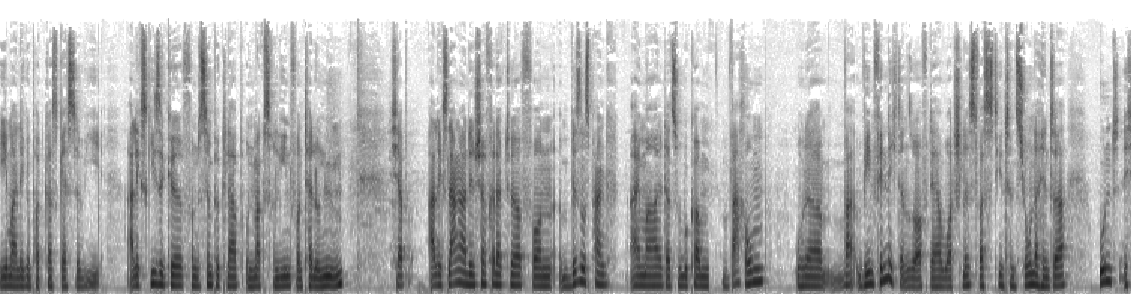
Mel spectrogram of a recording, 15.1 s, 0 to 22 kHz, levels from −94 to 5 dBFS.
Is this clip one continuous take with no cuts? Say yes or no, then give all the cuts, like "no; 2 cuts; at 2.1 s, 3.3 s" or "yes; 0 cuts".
no; 1 cut; at 9.4 s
